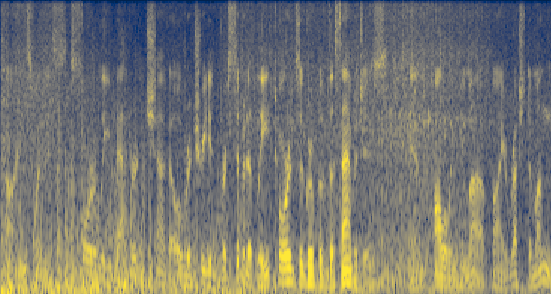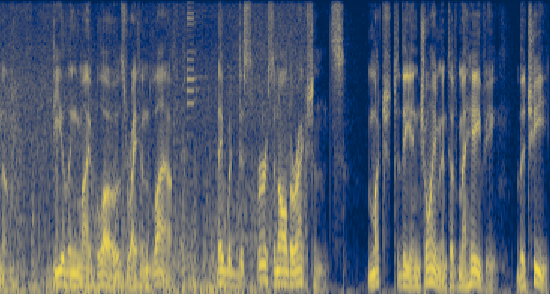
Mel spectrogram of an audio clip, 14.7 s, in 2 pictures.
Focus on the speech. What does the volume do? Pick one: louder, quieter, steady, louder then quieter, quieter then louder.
louder then quieter.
